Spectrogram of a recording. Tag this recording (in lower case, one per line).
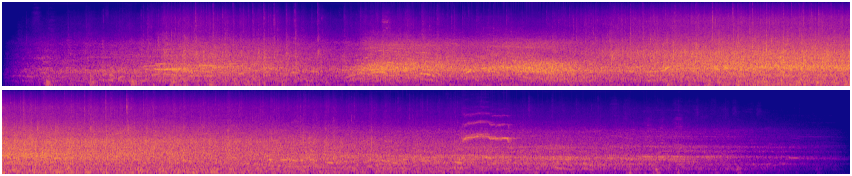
human group actions
cheering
